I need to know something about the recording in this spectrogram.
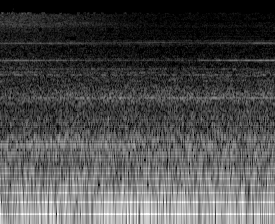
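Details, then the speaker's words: York YK centrifugal water-cooled chiller back online after a building management system crash had shut it down in economize mode. The fix was a forced remote run relay signal. It gives a steady low roar with even high tones and no surging or knocking, running normally. "okay as of now we've got the chiller back online"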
